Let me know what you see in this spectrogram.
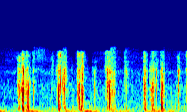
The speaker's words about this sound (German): Schlammblasen.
